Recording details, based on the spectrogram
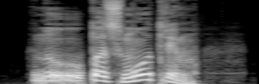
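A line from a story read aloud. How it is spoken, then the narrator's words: Doubtful mumble. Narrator (Russian): промямлил Уиндом Мэтсон, явно сомневаясь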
